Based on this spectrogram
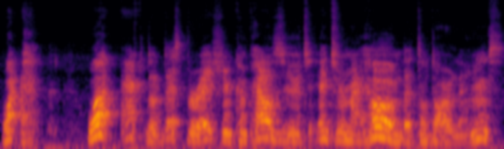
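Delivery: rough, croaky, croaking toad-creature voice. A toad-like creature questions visitors entering its home: low croaking voice. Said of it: "speaks to you in a low croaking voice".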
